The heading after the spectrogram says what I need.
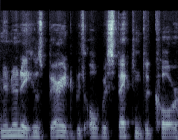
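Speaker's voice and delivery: cringing, abject, groveling, fawning tone. Retelling how the courtiers shrink back after Caesar's outburst: imitating groveling courtiers. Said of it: "almost groveling".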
